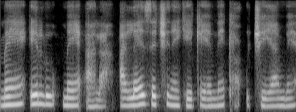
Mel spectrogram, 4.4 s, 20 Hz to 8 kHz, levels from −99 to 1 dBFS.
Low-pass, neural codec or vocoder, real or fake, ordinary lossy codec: none; codec, 16 kHz, 0.8 kbps, ZipCodec; fake; none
